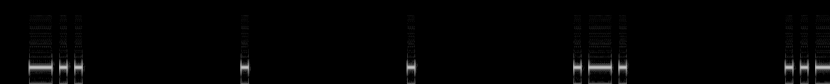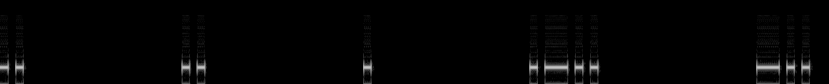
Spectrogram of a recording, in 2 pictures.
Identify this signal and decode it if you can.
Morse code, heard as a keyed tone, about 16 wpm, spaced as for 5 wpm, 800 Hz. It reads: DEERFIELD
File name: CW Code Groups @5WPM / fromSM's / Cities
